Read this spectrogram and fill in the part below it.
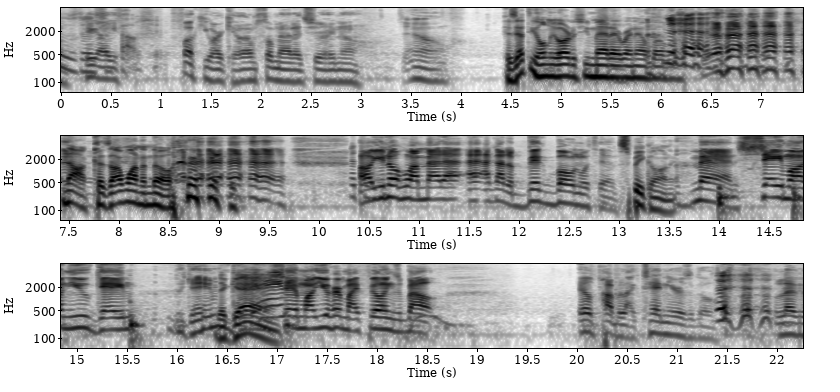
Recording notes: TODAY we are location LIVE from Bubba's Tacos in Ontario, CA!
